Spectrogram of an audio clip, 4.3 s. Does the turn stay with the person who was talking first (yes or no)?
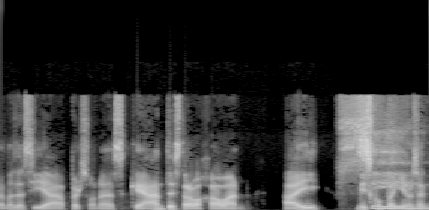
yes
